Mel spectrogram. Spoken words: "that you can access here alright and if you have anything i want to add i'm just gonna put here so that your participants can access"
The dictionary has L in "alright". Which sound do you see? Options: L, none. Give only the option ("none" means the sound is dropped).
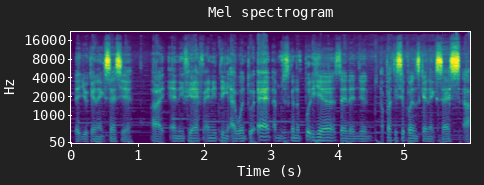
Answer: none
